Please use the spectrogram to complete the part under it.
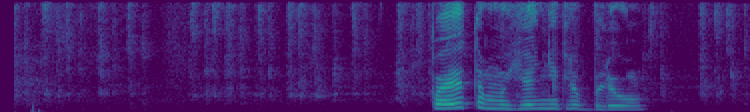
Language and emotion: Russian, sad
